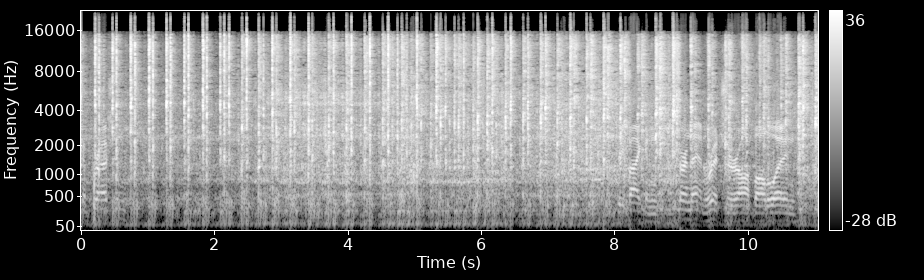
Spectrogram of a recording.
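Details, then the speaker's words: 1975 Harley XLH Ironhead Sportster V-twin after fixes, not quite warmed up, enricher and a little gas: loud regular popping beat about 220 a minute with crisp top end; runs good, carb needs slight adjustment. "a little gas still not quite warmed up need to jump the carve a little bit"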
